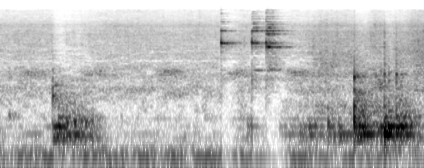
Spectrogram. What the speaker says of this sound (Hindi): तो अब इसको डिश आउट करते हैं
